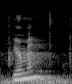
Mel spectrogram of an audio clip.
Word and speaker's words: Biermann: next we have christina biermann please state your name and count your residence and you'll have three minutes to speak you said it right it's german christina garriman uh knox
